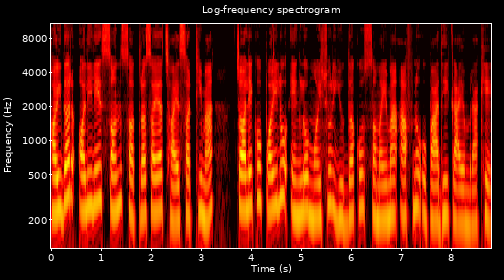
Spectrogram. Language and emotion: Nepali, neutral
